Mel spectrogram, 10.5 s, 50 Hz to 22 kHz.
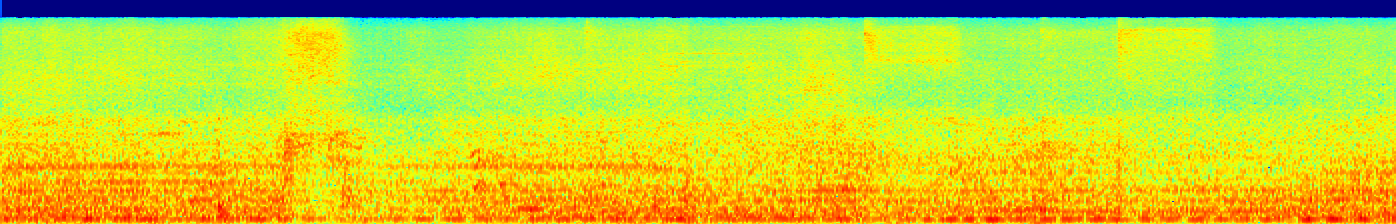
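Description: Mazak Integrex i-200ST multi-axis CNC turning and milling center machining a part under coolant: a steady machine hum with several held tones over the hiss of coolant spray, broken by three brief bursts of louder hiss.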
